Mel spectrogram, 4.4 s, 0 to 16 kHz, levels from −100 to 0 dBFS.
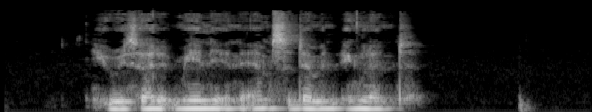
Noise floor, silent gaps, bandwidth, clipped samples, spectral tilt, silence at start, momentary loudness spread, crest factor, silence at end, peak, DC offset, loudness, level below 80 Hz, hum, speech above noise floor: -84 dBFS; none; 10.5 kHz; under 0.1%; -6 dB/octave; 0.7 s; 10 LU; 14 dB; 1.35 s; -8 dBFS; under 0.1%; -22 LUFS; -60 dBFS; 50 Hz at -60 dBFS; 63 dB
